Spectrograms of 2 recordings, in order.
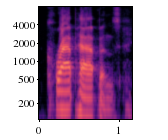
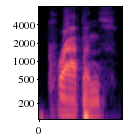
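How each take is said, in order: First: It is said as two separate full words. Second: It is blended into one shortened word.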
